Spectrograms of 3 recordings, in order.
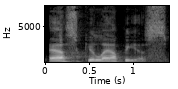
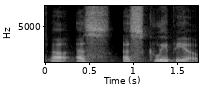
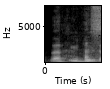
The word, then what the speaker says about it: Asclepios: It looks like Asclepius, but I know that's wrong. – Oh, it changed. Asclepios. – Oh, see, that's, I like that. Say that again. – Asclepios.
